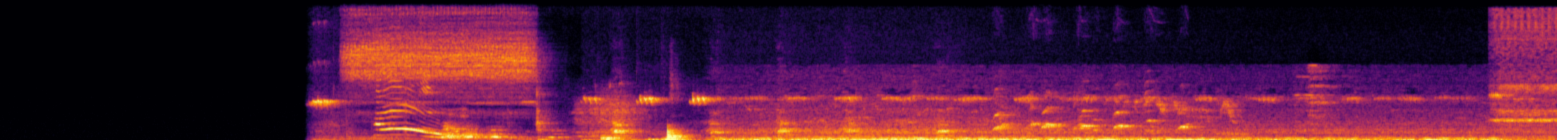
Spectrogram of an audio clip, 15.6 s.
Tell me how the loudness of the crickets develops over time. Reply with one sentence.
The loudness of the crickets goes up, then down.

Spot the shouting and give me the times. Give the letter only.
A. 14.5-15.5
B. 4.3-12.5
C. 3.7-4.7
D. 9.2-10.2
C.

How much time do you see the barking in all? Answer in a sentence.
The barking can be heard for 8 seconds in total.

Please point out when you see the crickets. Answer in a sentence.
You can hear the crickets from 3.0 to 15.5 s.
